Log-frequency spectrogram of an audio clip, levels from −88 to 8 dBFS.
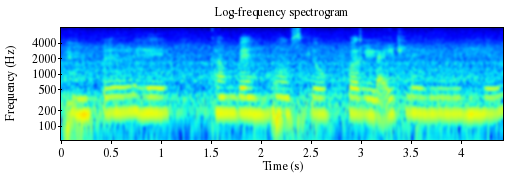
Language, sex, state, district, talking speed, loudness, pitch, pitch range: Hindi, female, Bihar, East Champaran, 165 wpm, -31 LUFS, 180 Hz, 175-185 Hz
